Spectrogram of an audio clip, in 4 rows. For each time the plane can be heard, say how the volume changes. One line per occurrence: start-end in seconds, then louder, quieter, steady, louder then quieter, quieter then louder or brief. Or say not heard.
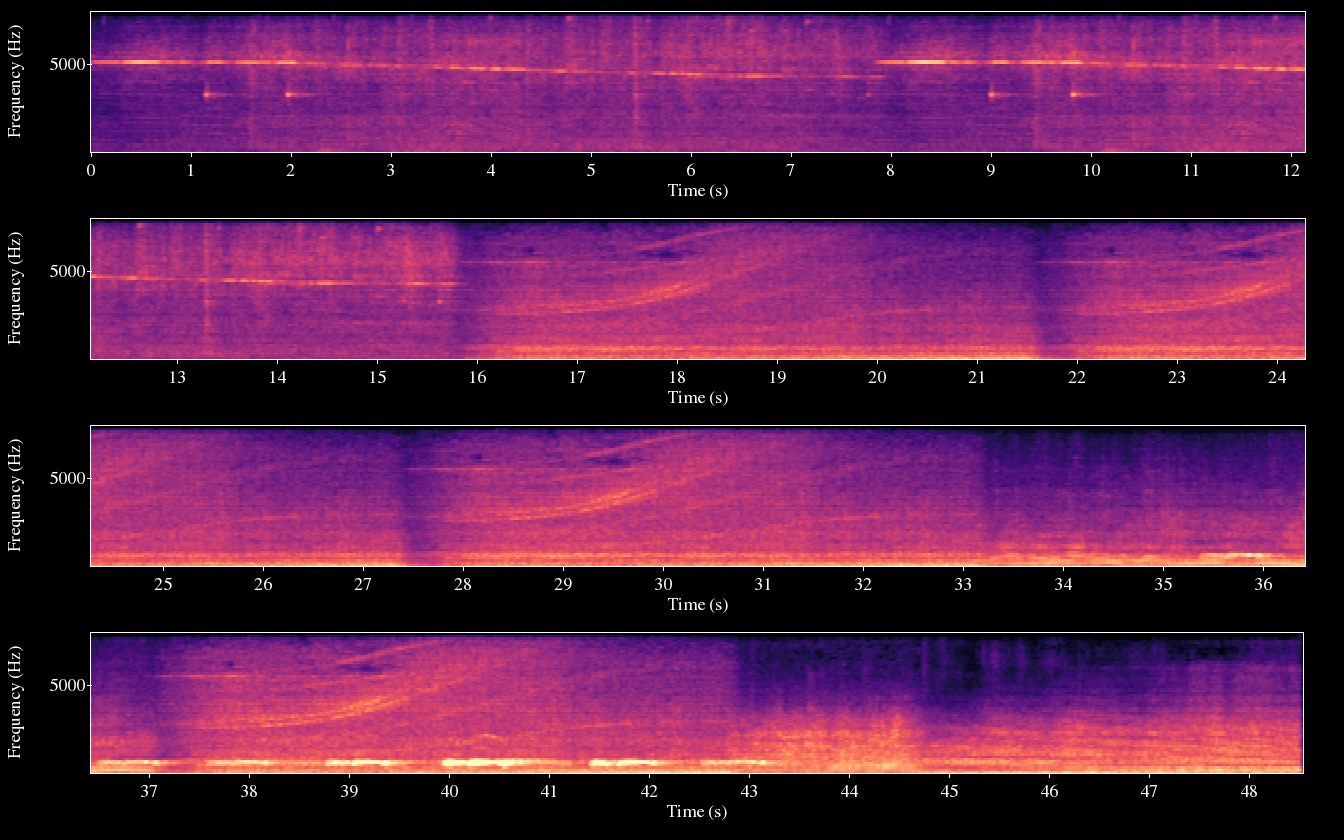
0.0-48.5 louder.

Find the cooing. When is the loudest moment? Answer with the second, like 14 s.
40 s.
